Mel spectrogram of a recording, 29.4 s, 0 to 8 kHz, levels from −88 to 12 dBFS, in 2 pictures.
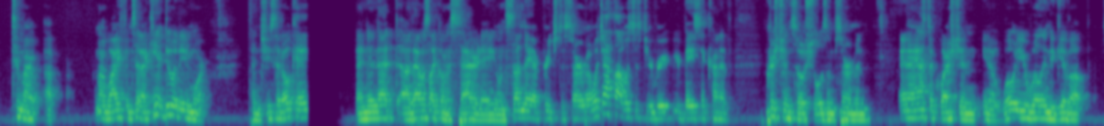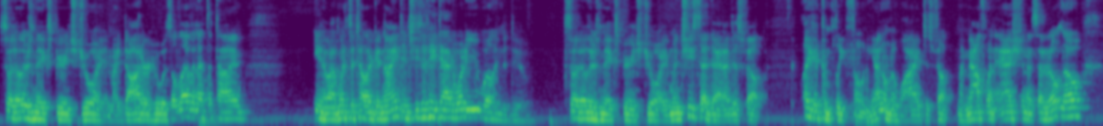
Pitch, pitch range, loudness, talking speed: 115 Hz, 105-125 Hz, -20 LUFS, 265 wpm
